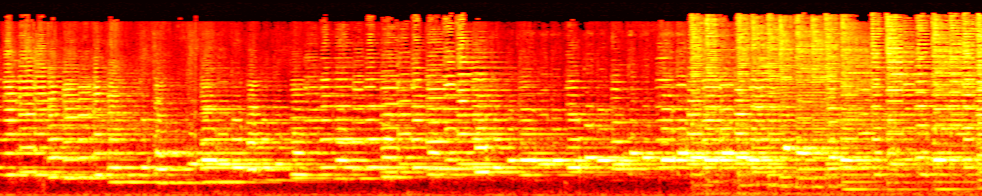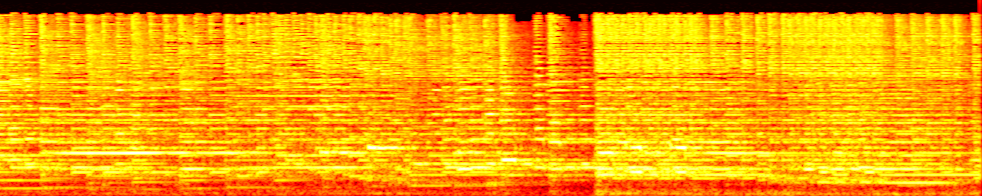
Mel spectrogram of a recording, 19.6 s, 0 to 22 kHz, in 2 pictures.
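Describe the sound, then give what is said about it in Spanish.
Baroque concerto allegro in which violins and a transverse flute trade bright, lively lines before a harpsichord joins in, giving a fuller, steady instrumental texture with no voices. “Nosotros nos vamos a quedar con el Allegro del concierto de Brandenburgo número 5, que comienza con un intercambio musical entre violines y flauta travesera, pero pronto se une el clavecín, el clave con su inconfundible sonido.”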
